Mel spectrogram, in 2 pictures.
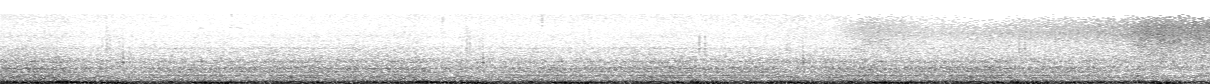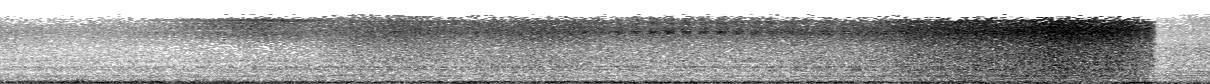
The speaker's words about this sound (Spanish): Al día siguiente viajan por la carretera de camino a casa. Irene conduce el coche y observa a sus sobrinas por el espejo retrovisor.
